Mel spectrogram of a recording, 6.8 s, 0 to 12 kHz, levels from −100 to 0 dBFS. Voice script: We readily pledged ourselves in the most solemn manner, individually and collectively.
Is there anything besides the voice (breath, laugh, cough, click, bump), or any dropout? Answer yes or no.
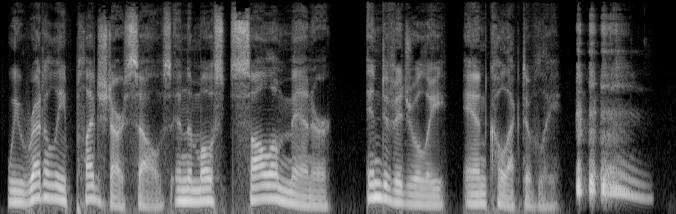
yes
